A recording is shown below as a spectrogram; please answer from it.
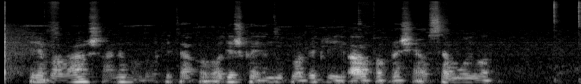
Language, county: Lithuanian, Marijampolė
